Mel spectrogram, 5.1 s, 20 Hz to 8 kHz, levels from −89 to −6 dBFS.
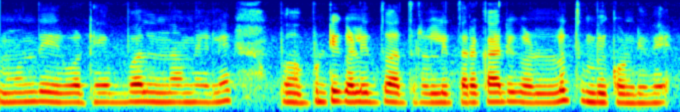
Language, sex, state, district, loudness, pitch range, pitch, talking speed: Kannada, female, Karnataka, Koppal, -17 LUFS, 200-215 Hz, 205 Hz, 105 wpm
